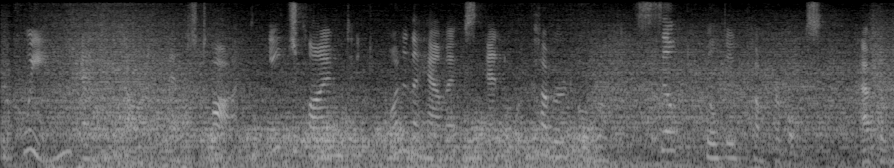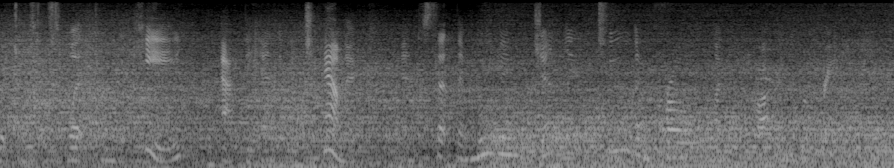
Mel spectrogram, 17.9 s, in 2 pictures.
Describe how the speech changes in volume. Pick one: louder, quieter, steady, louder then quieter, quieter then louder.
steady.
